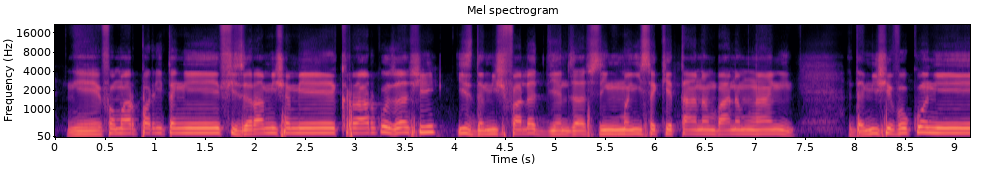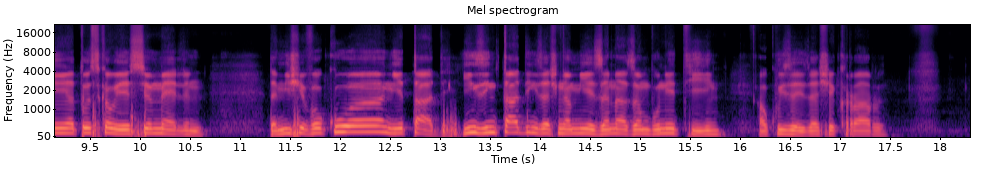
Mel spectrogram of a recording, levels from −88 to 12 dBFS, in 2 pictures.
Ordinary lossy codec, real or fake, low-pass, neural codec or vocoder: none; fake; none; autoencoder, 48 kHz, 128 numbers a frame, DAC-VAE, trained on Japanese speech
